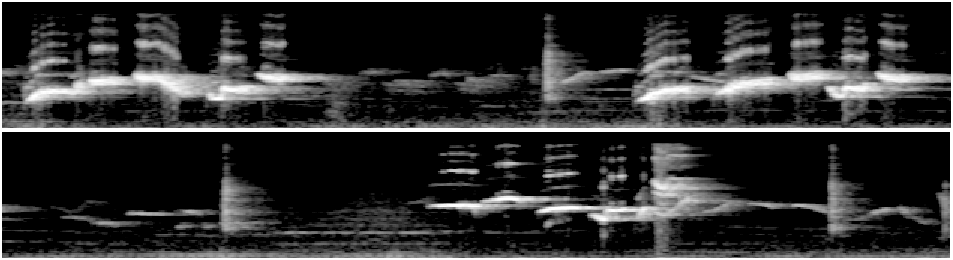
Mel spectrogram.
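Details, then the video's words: White-rumped shama singing, a recording used to draw other birds into full song: three loud bursts of rich, rising whistled phrases, each followed by a quiet gap with faint soft notes. "OCEHAN MURAI BATU"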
